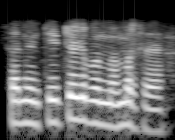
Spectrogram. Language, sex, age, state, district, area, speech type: Telugu, male, 60+, Andhra Pradesh, Vizianagaram, rural, conversation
